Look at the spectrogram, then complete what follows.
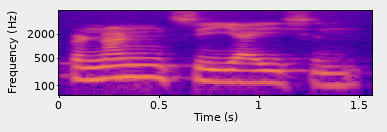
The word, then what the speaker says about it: pronunciation: இதில் வந்துட்டு PRO அப்படிங்கிறது is PRO. இந்த O அவடத்தில் இந்த O வந்துட்டு O சவுண்ட் அல்லது ஓவோட ஷோர்ட் சவுண்ட் ஓங்கிறது கொடுக்காது. but it gives a and a schwa sound that becomes pronunciation.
